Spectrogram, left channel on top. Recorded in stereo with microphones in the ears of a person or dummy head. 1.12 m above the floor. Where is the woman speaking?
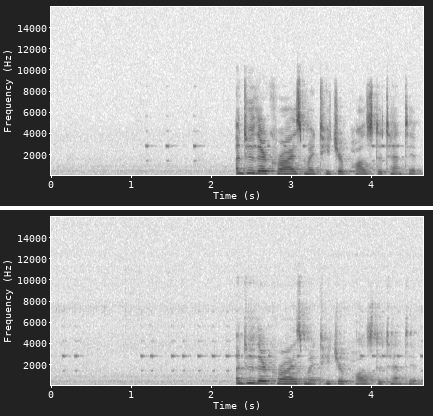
40° left (ahead or behind), 0.9 m.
